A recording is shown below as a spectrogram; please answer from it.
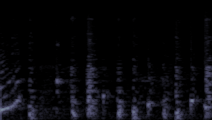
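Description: Beatboxing into a handheld microphone. A held hummed note slides up and stops at the very start, then comes a fast run of mouth-made kick-drum and hi-hat hits.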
